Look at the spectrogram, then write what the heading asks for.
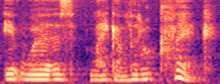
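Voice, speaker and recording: A woman reading a children's picture book aloud in a gentle storytelling manner, sometimes dropping to a whisper. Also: lowish voice, fairly even intonation, takes it slowly, slight background noise. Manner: gentle storytelling, drops to whispers for the quiet parts.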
